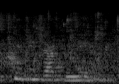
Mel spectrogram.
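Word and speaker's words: Kujichagulia: The second day, which is December 27th, is Kujichakulia. I know the pronunciation. Peace by you. Kujichakulia means self-determination.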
